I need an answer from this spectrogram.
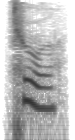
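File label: "tool", English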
